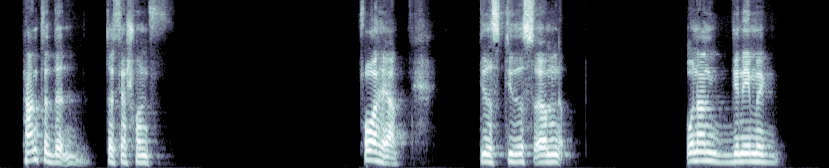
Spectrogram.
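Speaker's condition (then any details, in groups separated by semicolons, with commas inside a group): Stuttering; since childhood, hard in childhood, youth, school and nearly all speaking situations; compensates by outsourcing phone calls, social media and texting, speaks on stage; speech hangs at times, part-word repetitions; repeated sounds, repeated words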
